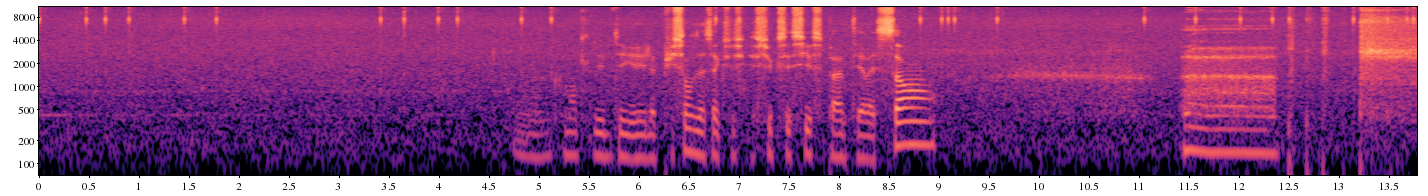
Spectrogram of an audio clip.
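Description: Soft menu clicks tick as a cursor moves through a list.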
